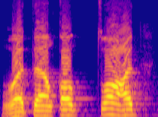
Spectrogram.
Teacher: اس میں آپ نے تا کو باریک رکھنا ہے۔ آگے قاف بھی موٹا پڑھا جائے گا اور قاف کے ساتھ جو ہے طا وہ بھی موٹا پڑھا جائے گا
